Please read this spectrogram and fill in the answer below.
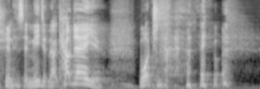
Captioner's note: chuckling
